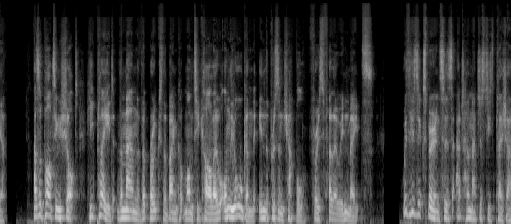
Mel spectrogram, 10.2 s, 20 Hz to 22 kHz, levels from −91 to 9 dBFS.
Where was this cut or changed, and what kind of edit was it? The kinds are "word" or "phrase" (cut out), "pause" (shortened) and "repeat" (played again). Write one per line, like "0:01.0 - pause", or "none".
none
